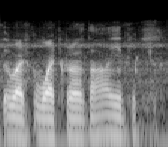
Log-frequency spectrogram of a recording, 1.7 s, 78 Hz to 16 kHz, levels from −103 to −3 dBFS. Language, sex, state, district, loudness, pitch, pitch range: Hindi, male, Uttar Pradesh, Shamli, -20 LUFS, 110 Hz, 105-115 Hz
